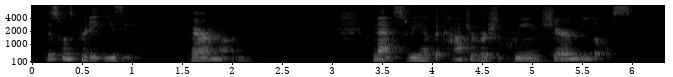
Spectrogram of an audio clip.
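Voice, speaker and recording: Speaking with an American accent, a man with a fairly high pitch lets his voice swing very widely in pitch. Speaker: video essayist on linguistics. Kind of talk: scripted narration. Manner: formal.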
